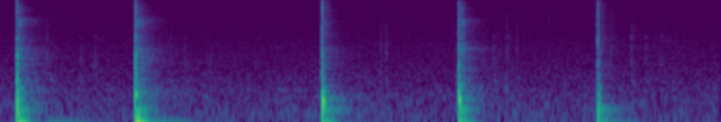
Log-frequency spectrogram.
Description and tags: bike seat
hitting leather seat of a bike
seat, bicycle, leather, bike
